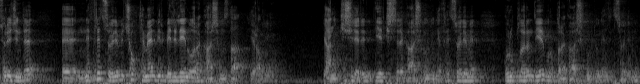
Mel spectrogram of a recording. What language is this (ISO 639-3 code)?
tur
